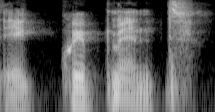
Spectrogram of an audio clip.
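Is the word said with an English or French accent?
English. It is said with an English accent. The speaker calls it right. "So gotta forget French a little bit"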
